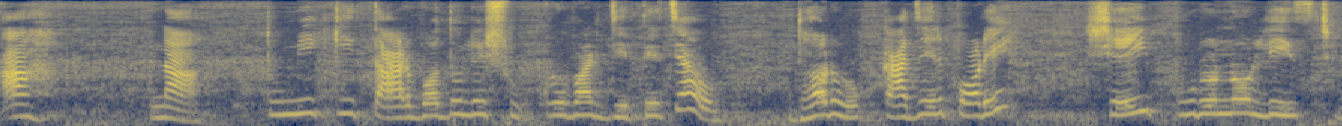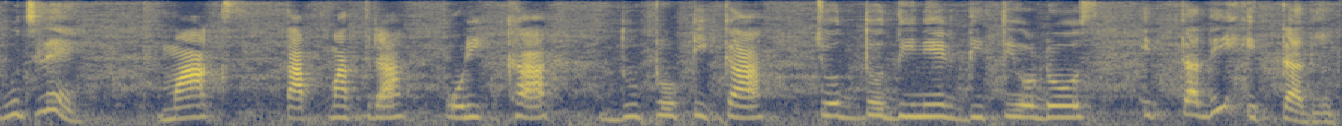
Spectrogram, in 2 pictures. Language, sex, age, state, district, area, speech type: Bengali, female, 45-60, West Bengal, Kolkata, urban, read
